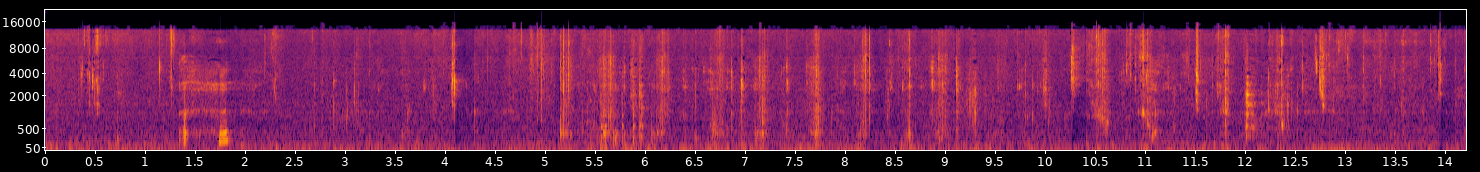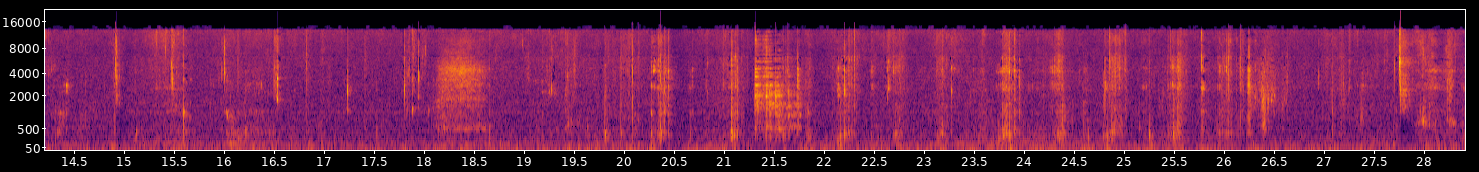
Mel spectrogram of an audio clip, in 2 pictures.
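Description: Close-miked biting and chewing of crisp unripe green mango slices: many sharp crunches in an uneven run, with two longer hiss-like sounds about 18 and 21 seconds in.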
